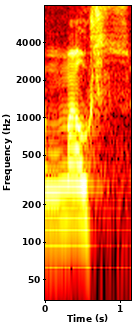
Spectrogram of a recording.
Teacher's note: the tongue became tired of holding the long ooh sound it began to waver and wobble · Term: Great Vowel Shift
